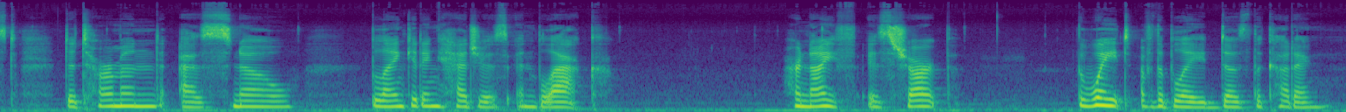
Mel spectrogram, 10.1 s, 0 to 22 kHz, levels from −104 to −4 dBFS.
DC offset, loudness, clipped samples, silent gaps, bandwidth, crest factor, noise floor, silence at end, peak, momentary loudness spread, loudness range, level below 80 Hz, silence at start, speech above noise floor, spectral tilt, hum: under 0.1%; -23 LUFS; under 0.1%; none; 14.5 kHz; 22 dB; -50 dBFS; 0.15 s; -4 dBFS; 11 LU; 3 LU; -48 dBFS; 0 s; 28 dB; -3.5 dB/octave; none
